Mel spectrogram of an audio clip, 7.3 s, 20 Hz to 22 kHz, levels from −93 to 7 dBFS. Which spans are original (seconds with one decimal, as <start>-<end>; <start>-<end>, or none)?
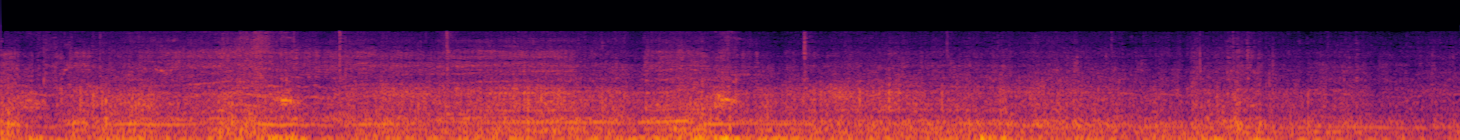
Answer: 0.0-7.3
